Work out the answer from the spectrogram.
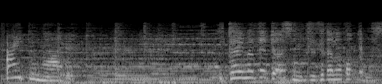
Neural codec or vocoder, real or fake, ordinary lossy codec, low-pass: codec, 32 kHz, 1.9 kbps, SNAC; fake; Opus, 24 kbps; 7.2 kHz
